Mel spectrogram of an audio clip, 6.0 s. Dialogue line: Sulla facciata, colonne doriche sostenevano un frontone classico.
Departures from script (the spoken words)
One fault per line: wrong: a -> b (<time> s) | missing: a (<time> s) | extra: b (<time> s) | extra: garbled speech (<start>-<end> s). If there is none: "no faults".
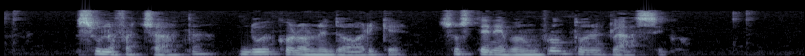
extra: due (1.8 s)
